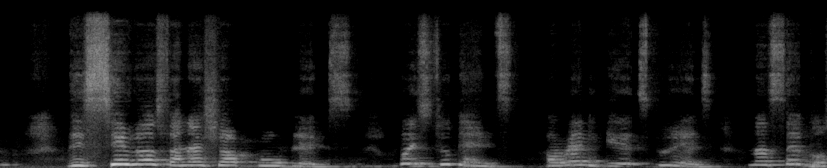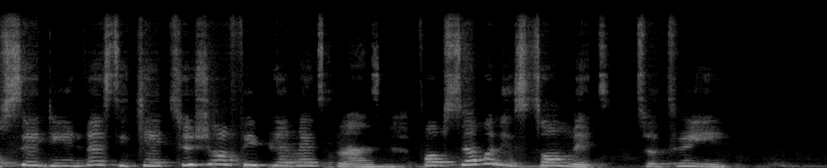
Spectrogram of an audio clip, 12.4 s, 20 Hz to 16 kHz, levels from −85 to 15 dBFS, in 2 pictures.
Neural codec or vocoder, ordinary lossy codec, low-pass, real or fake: codec, 44.1 kHz, 2.6 kbps, DAC; none; 14.4 kHz; fake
